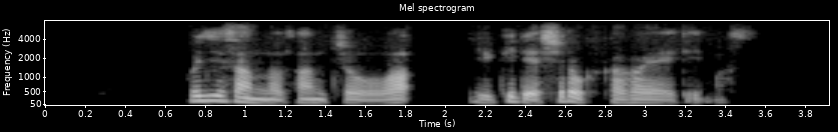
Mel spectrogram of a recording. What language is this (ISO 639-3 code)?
jpn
